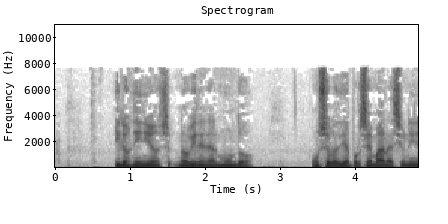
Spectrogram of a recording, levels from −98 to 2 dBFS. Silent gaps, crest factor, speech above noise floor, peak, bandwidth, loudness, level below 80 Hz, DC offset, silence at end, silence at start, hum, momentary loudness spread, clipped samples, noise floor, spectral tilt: none; 16 dB; 31 dB; -8 dBFS; 8 kHz; -22 LUFS; -44 dBFS; under 0.1%; 0 s; 0.5 s; none; 6 LU; under 0.1%; -51 dBFS; -5.5 dB/octave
